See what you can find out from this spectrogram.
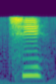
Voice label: Woman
